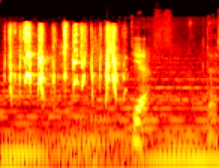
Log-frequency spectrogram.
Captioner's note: squeaking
